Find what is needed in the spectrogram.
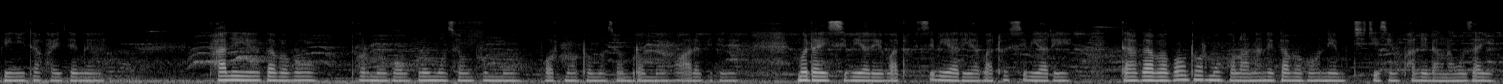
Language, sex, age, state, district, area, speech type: Bodo, female, 45-60, Assam, Kokrajhar, rural, spontaneous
